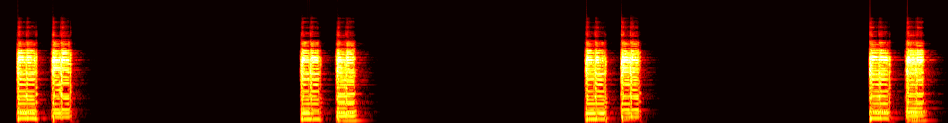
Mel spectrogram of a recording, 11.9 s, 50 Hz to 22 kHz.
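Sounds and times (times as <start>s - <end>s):
seventies style guitar in D: 0.2s - 1.2s, 3.7s - 4.8s, 7.3s - 8.3s, 10.8s - 11.8s.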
